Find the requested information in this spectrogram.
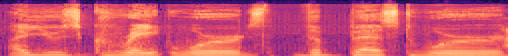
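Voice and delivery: slow, drawn-out mock Trump; a light, slow Trump impression. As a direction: savour each word like Trump bragging.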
